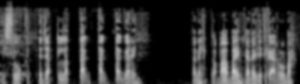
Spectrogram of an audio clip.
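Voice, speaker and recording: A man's voice: medium pitch, fairly quick, fairly bright tone. A man playing a flustered, henpecked husband in a comic radio drama, full of yelping protests and pleading. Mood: resigned.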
